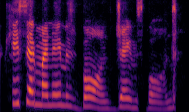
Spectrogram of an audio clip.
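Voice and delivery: imitated English accent. Retelling what a man said, in an english accent. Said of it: "The Eng- you know English accent".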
